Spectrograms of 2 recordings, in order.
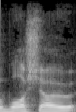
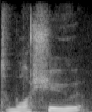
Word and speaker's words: Washoe: second intro washo not washu it's written shoe but obviously it's pronounced show um so yes washo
